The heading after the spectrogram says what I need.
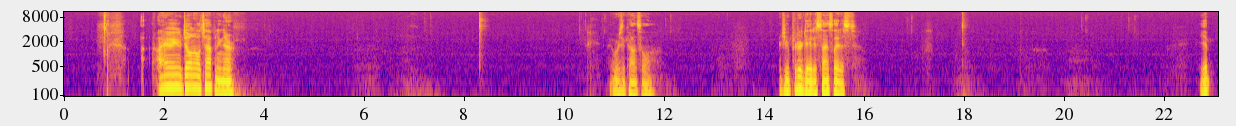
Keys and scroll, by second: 8.0 space, 17.7 BackSpace.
